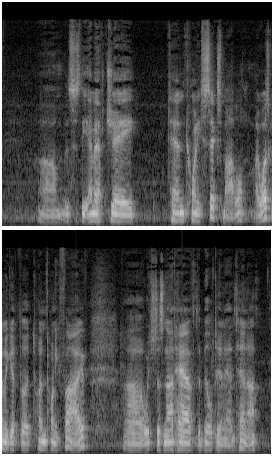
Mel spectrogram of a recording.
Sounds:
Speech

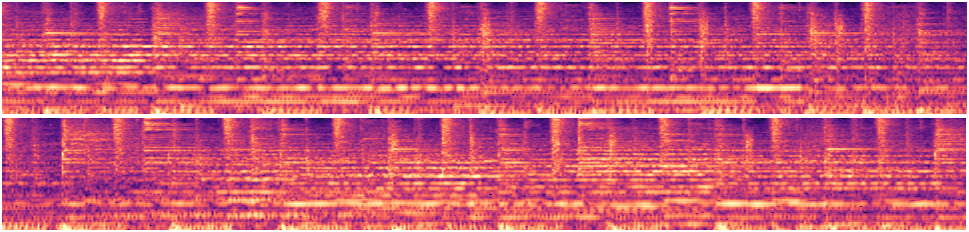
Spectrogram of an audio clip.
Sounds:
Tender music, Music

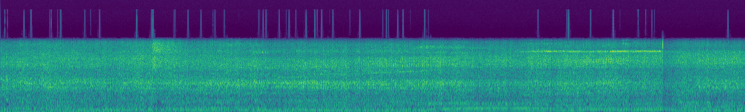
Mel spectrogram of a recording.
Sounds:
driving buses, outside, urban or man-made, Vehicle, Bus

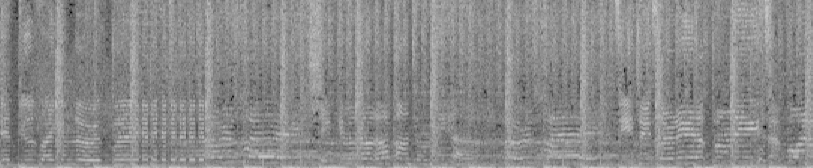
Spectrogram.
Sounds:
Music

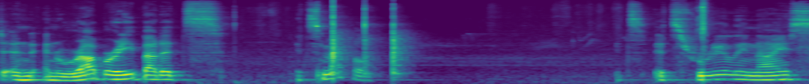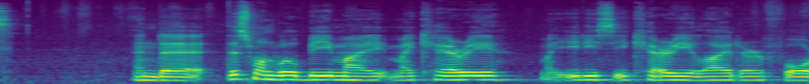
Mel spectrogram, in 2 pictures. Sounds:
strike lighter

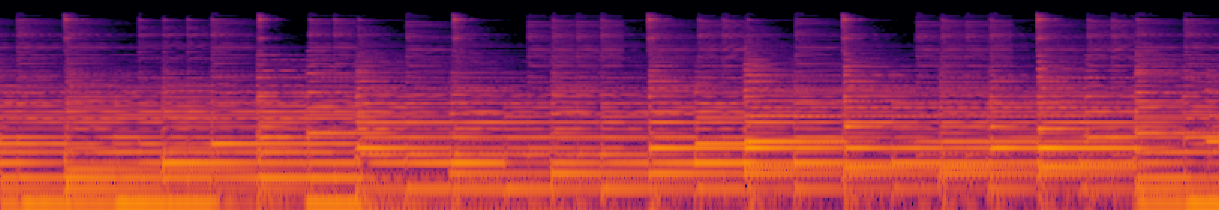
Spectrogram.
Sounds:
Music

